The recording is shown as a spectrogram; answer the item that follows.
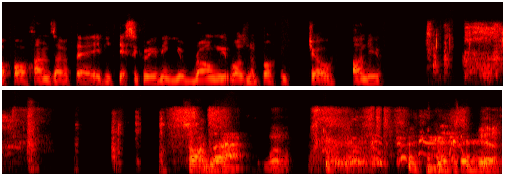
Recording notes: Sorry for the slightly worse audio this week, my internet connection did me real dirty this week.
